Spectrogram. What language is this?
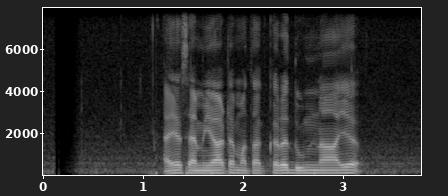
Sinhala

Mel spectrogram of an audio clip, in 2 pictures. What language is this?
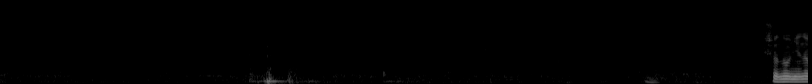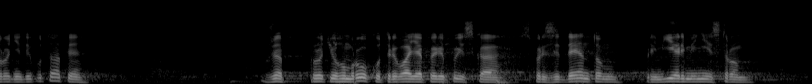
Ukrainian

